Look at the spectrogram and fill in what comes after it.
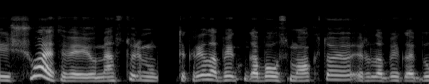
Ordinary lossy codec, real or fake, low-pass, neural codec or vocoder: Opus, 32 kbps; real; 9.9 kHz; none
